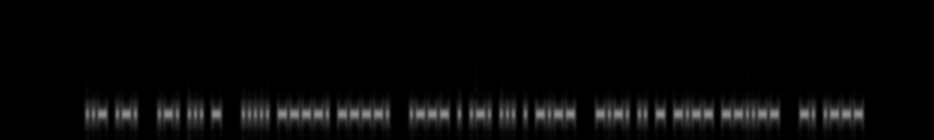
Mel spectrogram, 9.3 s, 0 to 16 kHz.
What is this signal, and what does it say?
Morse code, heard as a keyed tone, about 40 wpm, 700 Hz. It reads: UR RST 599 JERSEY CITY, NJ
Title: Practice QSO - Exchange 1 - Beginning - 40wpm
